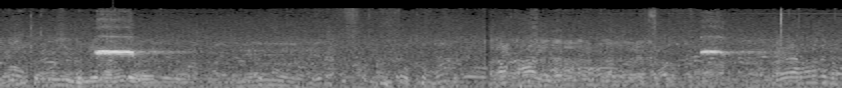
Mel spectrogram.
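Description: A referee blows short blasts on a whistle.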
